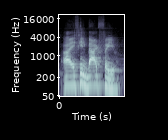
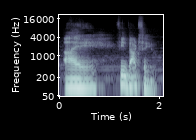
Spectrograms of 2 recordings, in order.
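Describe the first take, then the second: First: It sounds flat and dismissive, without real feeling. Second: It sounds deep, warm and sincerely sympathetic. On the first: The sympathy is not really meant. The speaker calls it wrong. "Don't be like" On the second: The sympathy is truly felt. The speaker calls it right. "express genuine sympathy. The depth in your voice, the expression, the tonality will change"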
